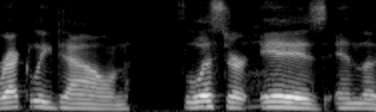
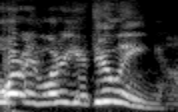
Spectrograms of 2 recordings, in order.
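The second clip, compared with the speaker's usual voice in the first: very high, loud, terrified fearful scream; 12 semitones higher, 7 dB louder than usual. A mother shouts after a boy running in a frenzy, screaming in fear. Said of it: "as she she screams".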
